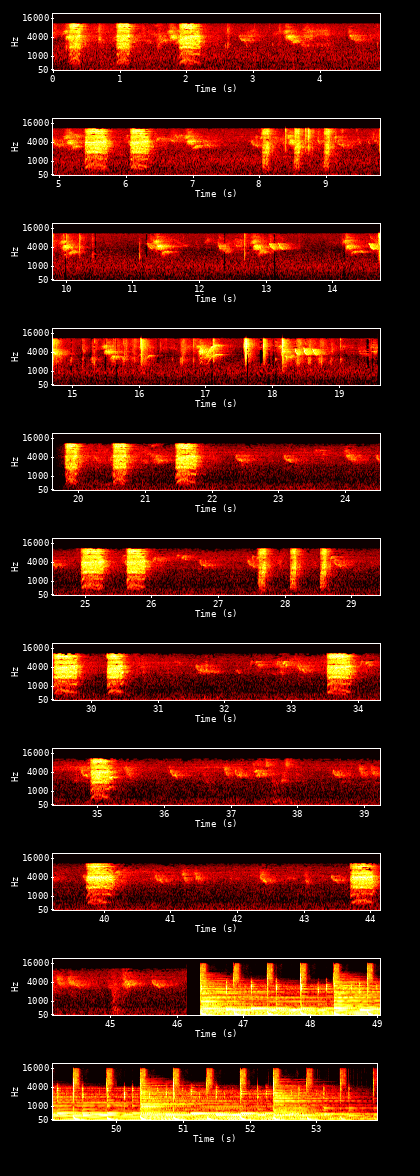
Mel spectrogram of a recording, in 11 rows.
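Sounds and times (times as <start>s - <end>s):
squirrel barks and chatters: 0.2s - 2.4s, 5.2s - 6.5s, 8.0s - 10.3s, 19.8s - 22.0s, 24.9s - 26.0s, 27.5s - 30.6s, 33.5s - 34.1s, 34.8s - 35.5s, 39.7s - 40.3s, 43.6s - 44.3s.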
